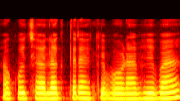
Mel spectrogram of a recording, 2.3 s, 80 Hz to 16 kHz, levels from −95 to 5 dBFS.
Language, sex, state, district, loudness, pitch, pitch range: Bhojpuri, female, Jharkhand, Palamu, -15 LUFS, 190 Hz, 185-195 Hz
